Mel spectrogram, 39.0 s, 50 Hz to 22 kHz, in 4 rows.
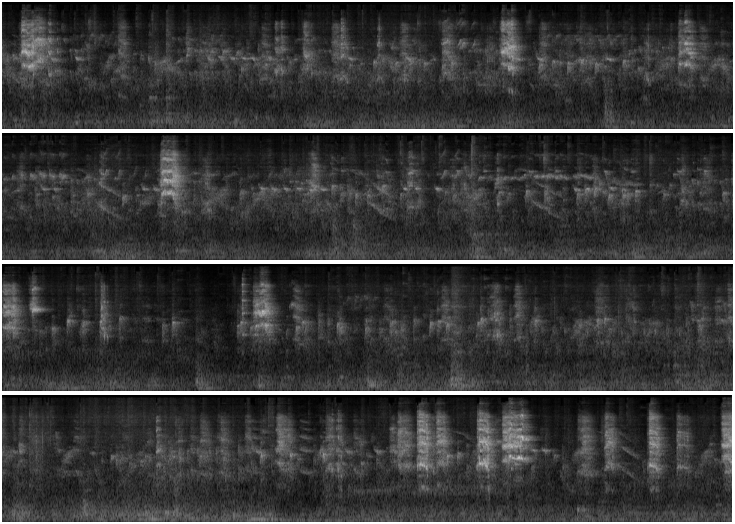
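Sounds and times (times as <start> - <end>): parrot chirping and chattering: 0.2 - 1.8, 30.6 - 38.9
sharp loud bird calls: 30.3 - 38.9.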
